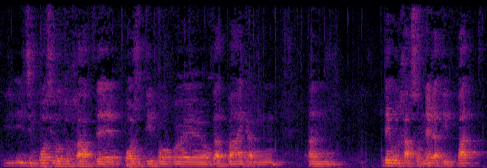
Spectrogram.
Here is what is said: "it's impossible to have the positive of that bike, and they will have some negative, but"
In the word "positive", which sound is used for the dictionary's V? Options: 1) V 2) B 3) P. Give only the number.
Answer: 1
